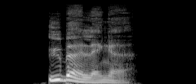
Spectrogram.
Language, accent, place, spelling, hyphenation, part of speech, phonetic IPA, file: German, Germany, Berlin, Überlänge, Über‧län‧ge, noun, [ˈyːbɐˌlɛŋə], De-Überlänge.ogg
- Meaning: 1. overlength 2. tall size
